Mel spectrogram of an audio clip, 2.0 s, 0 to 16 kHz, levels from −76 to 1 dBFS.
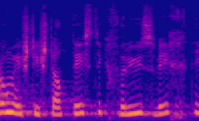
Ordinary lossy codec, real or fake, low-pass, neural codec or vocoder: none; real; 14.4 kHz; none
